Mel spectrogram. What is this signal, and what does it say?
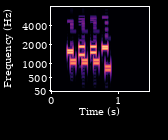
Multi-frequency trunk signalling (R2, with the far end's replies), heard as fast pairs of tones, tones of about 90 ms. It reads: 3780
